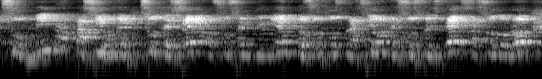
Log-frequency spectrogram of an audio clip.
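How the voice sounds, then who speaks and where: A man preaching a sermon as pastor, impassioned and shifting into quiet personal storytelling. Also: extremely high pitch. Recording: echoey hall, distant mic.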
